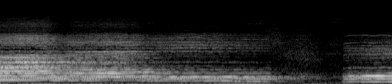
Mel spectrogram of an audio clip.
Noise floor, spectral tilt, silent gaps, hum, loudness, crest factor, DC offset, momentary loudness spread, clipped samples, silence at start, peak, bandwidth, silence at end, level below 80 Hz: -49 dBFS; -6.5 dB/octave; none; none; -24 LUFS; 18 dB; under 0.1%; 14 LU; under 0.1%; 0 s; -6 dBFS; 12 kHz; 0 s; -54 dBFS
